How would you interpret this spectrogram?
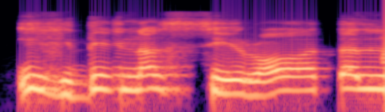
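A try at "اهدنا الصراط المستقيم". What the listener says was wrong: अब आपकी हा हिल रही है, हा को ठीक करें, हा को हिलना नहीं चाहिए, मखरज से बाहर नहीं आना चाहिए। एह दी,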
